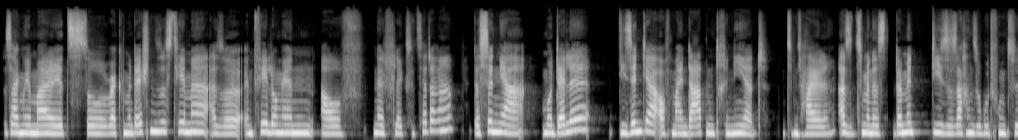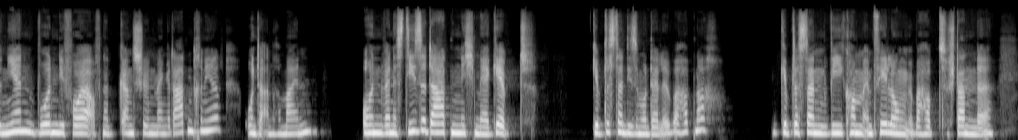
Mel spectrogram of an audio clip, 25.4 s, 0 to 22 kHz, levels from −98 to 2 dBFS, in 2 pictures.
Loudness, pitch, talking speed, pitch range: -15 LUFS, 225 Hz, 160 wpm, 215-245 Hz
